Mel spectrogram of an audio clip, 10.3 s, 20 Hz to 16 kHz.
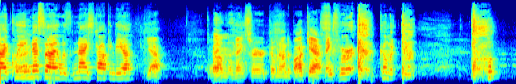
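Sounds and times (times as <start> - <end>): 
speech: 0.1 - 3.3, 4.2 - 8.4, 9.7 - 10.0
harsh hacking cough after taking a big dab: 7.0 - 8.4, 9.4 - 10.3.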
